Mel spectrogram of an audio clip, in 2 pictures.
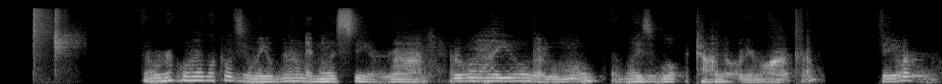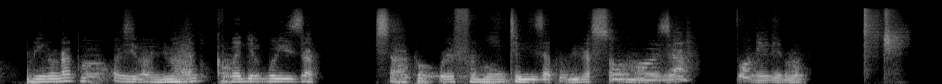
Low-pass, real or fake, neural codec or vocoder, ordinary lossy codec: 14.4 kHz; fake; codec, 44.1 kHz, 0.9 kbps, DAC; none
